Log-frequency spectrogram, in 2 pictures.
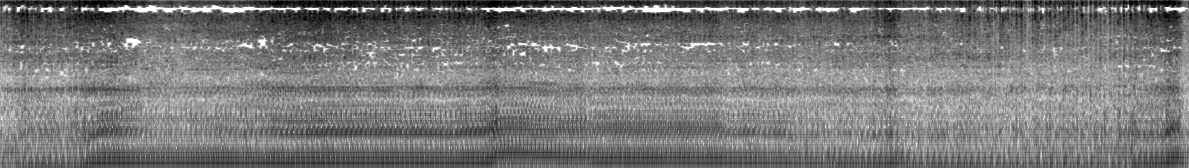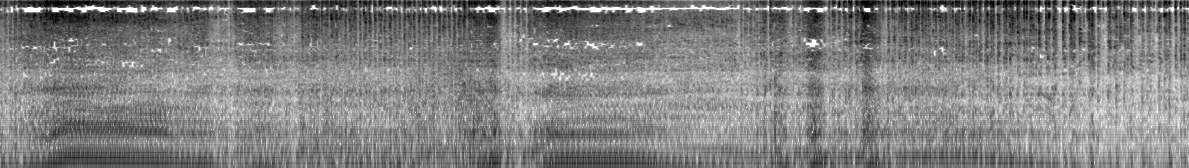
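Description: Ride truck's engine running under way, its note climbing and dropping several times as the driver accelerates and eases off, heard from the passenger seat of the open cage.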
